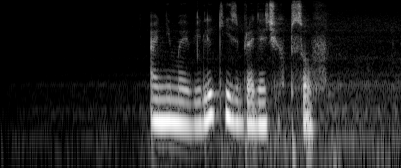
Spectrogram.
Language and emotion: Russian, neutral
